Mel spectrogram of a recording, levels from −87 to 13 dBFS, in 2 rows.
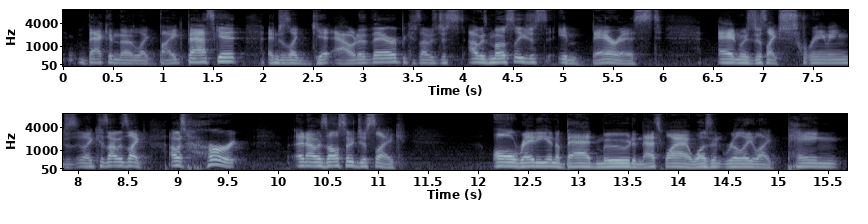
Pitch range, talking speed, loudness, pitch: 120-145 Hz, 210 wpm, -27 LUFS, 130 Hz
